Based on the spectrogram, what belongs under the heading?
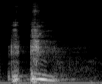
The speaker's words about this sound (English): I've had a tickle in my throat. If I cover this up and cough, is that bad? If I need to cough really bad.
